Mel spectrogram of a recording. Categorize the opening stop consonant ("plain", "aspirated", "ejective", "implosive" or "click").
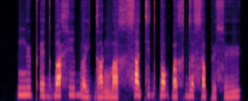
ejective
